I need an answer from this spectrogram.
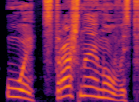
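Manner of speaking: slow, hammed-up wail of fake fear; mock horror. A narrator's reading. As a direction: wail in pretend terror. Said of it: "в притворном ужасе возопил Толстый".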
